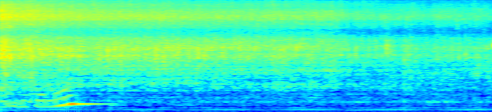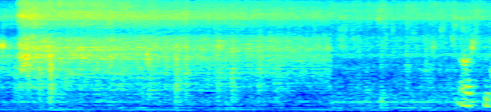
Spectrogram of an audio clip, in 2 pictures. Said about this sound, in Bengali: নুন হলুদ দেওয়া হয়ে গেছে, এরপর মাছটাকে ভাজতে হবে।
